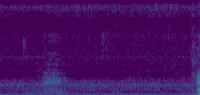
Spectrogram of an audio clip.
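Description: Faint room tone, close to quiet, with one brief soft sound about half a second in.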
